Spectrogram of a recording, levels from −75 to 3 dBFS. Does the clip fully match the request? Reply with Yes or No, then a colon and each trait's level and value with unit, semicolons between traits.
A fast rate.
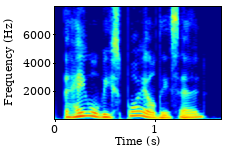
Yes: fast, 250 wpm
